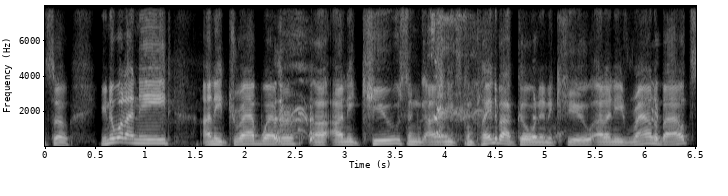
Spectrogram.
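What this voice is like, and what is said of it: Badly put-on accent. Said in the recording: “Do I have a southern accent? ... No. That's my awful accent. ... terrible.”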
